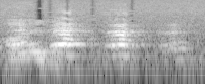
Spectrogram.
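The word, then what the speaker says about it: Pydar: That's how you say it. Pida.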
